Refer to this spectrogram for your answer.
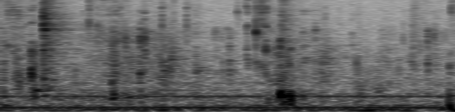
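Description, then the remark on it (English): Chewing a lemon-filled donut, layered like a croissant, right against a microphone, with soft, wet, squishy bites and a few crunchy clicks scattered irregularly, fairly quiet with a steady low hum underneath and no talking. “All right, here comes the portion of the show where we chew into a microphone.”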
